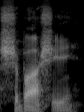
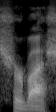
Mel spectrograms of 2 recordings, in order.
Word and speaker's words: Shibashi: that according to our research it's actually not pronounced shibashi it's sh bash sure but everyone we run across pronounces it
